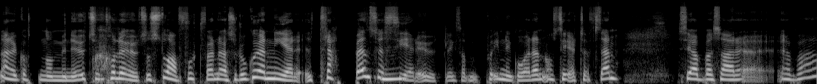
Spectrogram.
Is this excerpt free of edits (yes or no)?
yes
